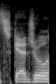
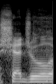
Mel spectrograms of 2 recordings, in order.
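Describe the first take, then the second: First: The word is said in an American accent. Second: The word is said in a British accent. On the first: This is how the speaker actually says it. The speaker calls it wrong. "I'm sure I've said schedule" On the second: This is how it is said where the others live. The speaker calls it right. "instead of schedule"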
